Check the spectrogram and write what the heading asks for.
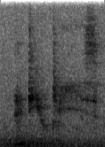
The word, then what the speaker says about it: Theokles: It is generally pronounced as Theokles.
